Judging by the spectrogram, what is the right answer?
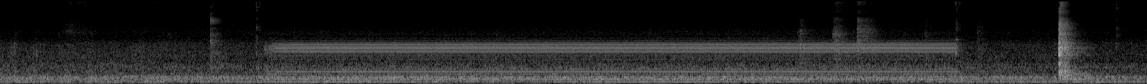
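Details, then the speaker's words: Whirlpool washer that would not spin, after repair, with bad bearings noted: a click, then steady even motor hum about seven seconds and another click; lid lock engages and spin starts normally. "have activated what the lid lock is and it is telling us that it is going to squeeze"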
